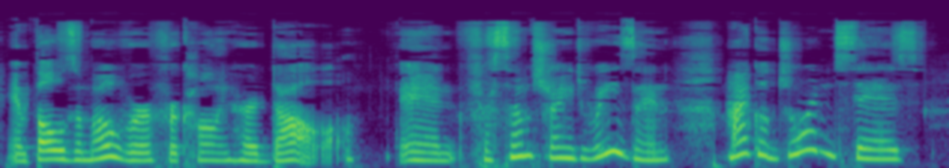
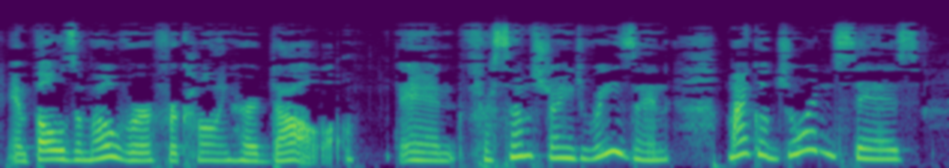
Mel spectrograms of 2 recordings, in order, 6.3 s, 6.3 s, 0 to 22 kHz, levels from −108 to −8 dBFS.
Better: first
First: garbled, watery; slightly; nothing above 12.5 kHz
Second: garbled, watery; badly; nothing above 10.5 kHz

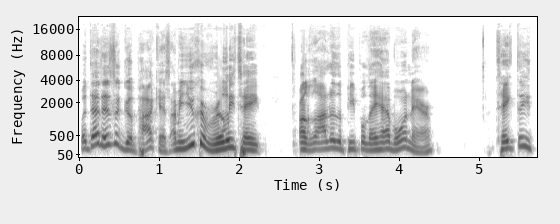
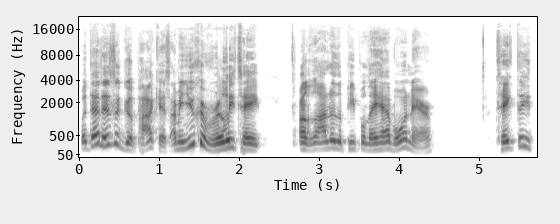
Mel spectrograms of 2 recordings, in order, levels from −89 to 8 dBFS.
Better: first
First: none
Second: thin; somewhat; fading below 350 Hz

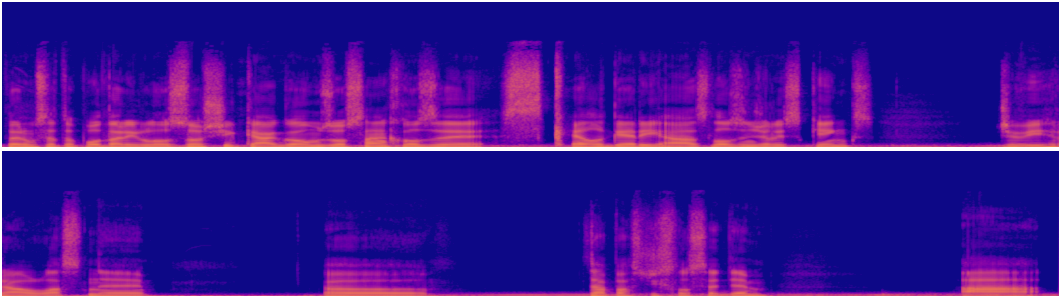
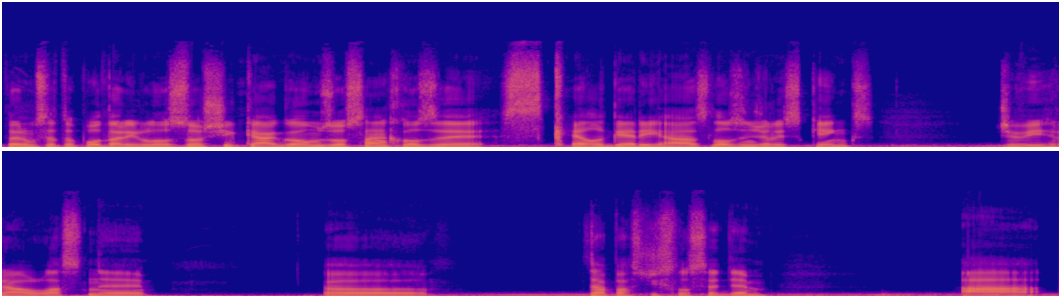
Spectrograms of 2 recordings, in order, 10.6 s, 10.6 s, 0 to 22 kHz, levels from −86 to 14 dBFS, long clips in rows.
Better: neither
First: low rumble; faint; throughout; 25 dB below the speech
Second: low rumble; faint; throughout; 25 dB below the speech

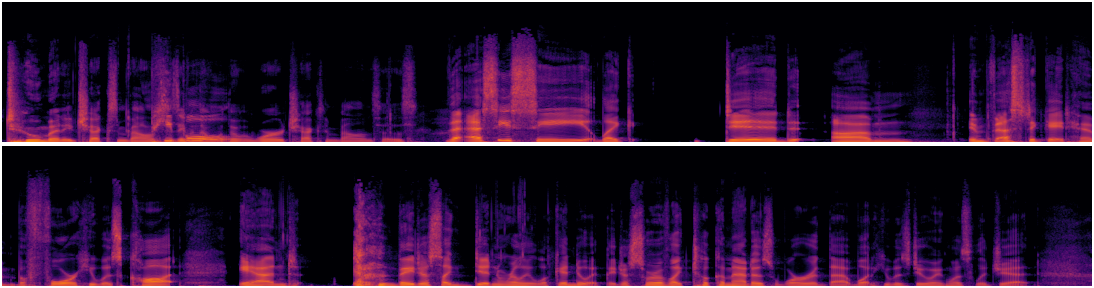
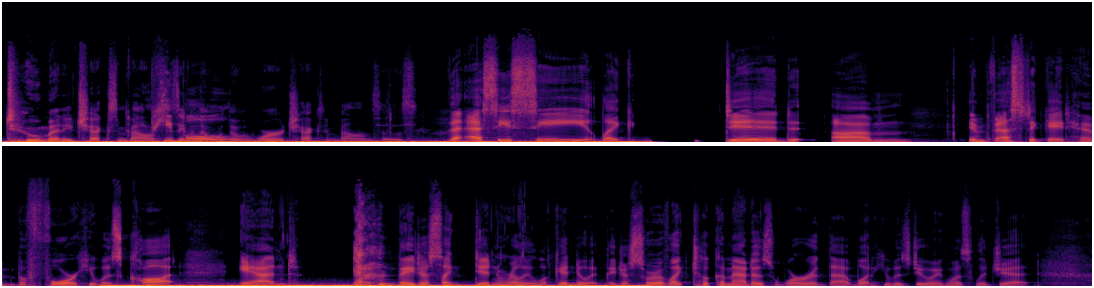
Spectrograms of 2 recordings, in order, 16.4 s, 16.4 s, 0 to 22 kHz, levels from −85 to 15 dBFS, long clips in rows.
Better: first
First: none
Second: low rumble; noticeable; until 5 s and from 9 to 13 s; 15 dB below the speech

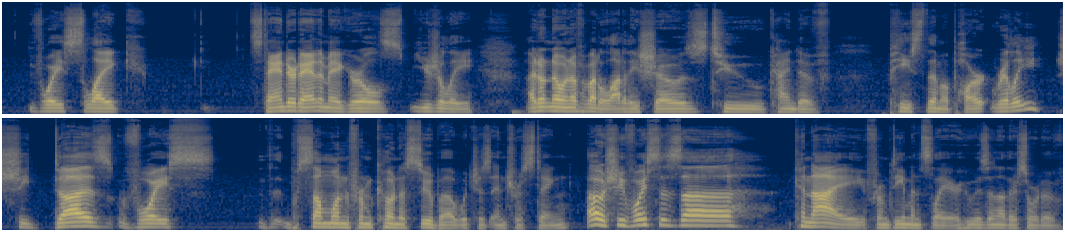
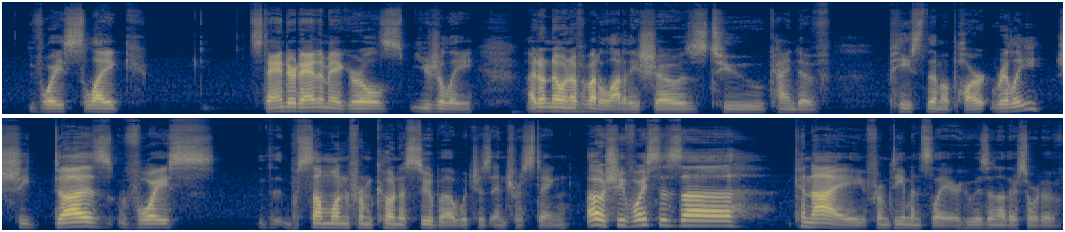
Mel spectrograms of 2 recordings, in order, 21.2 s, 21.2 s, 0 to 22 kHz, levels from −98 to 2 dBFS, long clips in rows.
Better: first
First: none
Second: thin; somewhat; fading below 500 Hz

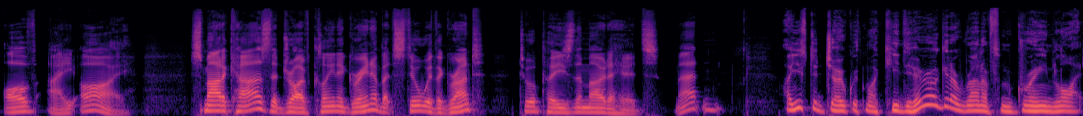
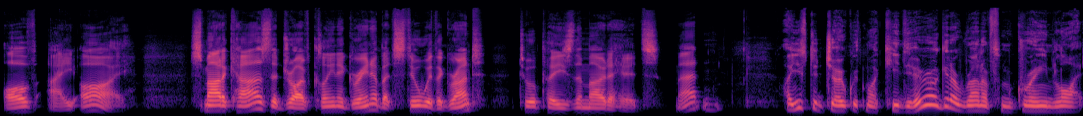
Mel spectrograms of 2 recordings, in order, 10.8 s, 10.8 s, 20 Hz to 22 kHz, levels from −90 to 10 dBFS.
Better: first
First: none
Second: thin; somewhat; fading below 300 Hz

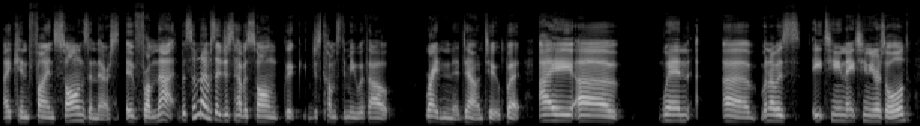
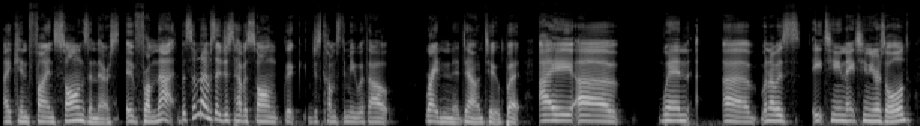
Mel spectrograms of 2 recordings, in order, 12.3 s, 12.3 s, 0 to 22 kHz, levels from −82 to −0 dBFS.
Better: second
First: thin; very; fading below 300 Hz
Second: none

